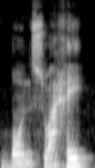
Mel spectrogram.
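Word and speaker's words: bonsoir: Com acento agudo no e fecha o o a pronúncia. Então bonsoar, né?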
